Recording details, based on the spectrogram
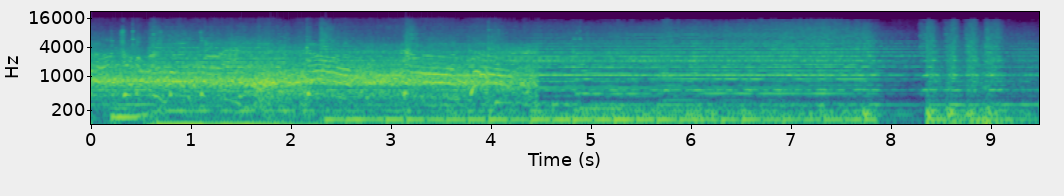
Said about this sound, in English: Crowd cheers. Here's Siddle. He's got him! He's got him!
